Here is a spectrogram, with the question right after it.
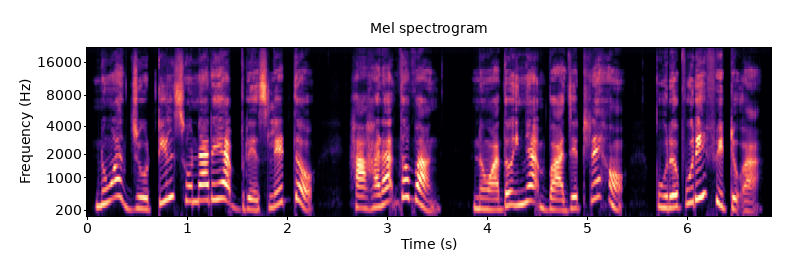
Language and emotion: Santali, happy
